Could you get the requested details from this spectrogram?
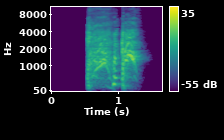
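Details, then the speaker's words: Adult who says they have been sick with a burning throat and a changed voice since fog in Utah gives two hoarse cough bursts in quick succession; cough. "And you can hear, like, I'm sure you guys can tell, my voice is not the same. I am sick ever since having the fog here in Utah."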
